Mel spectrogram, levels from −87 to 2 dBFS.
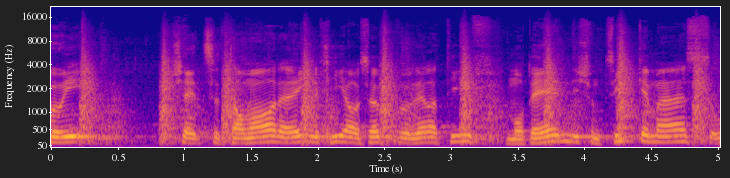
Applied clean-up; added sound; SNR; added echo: none; Tools; 10 dB; none.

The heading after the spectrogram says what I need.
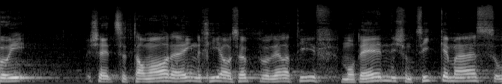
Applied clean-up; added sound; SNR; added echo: none; none; none; none.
